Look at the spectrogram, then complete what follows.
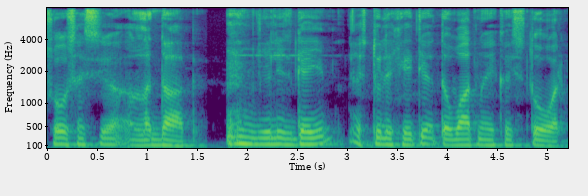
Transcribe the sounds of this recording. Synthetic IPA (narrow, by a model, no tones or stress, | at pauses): soːsɐsilɐd̪aːp | jilis̬ɡɐjɐsʲt̪ulʲɐkʲʰeːt̪it̪ɐʋaːt̪nɐjikʰɐsʲt̪oːɾ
